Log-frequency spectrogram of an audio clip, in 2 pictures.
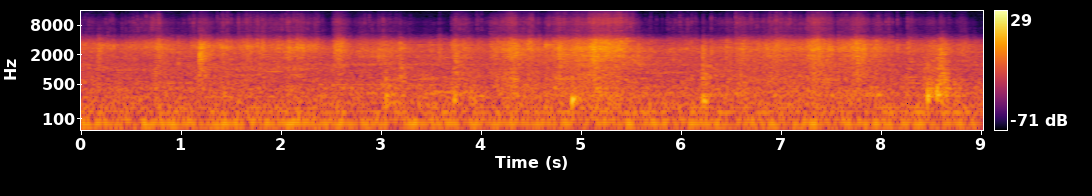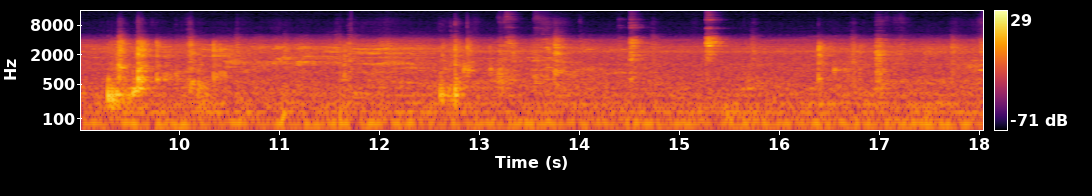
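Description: Plastic wrapping crinkling and rustling as plastic microwave cookware is unwrapped, with scattered clicks and knocks of plastic bowls, lids and an idli stand being handled and set down; the sharpest knock comes about halfway through.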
